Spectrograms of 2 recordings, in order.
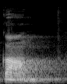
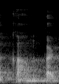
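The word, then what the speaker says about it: calm: काम, इसमें silent letter में ये एल है, तो यही आंसर हो जाएगा। काम पढ़ने की जरूरत ही नहीं है।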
